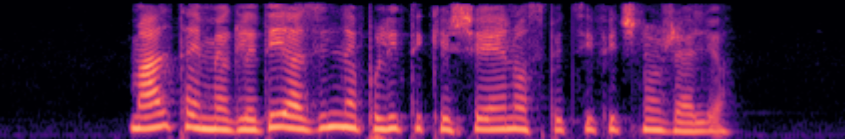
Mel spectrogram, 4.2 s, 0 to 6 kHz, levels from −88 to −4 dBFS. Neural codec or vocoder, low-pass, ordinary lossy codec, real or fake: none; 5.4 kHz; MP3, 32 kbps; real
